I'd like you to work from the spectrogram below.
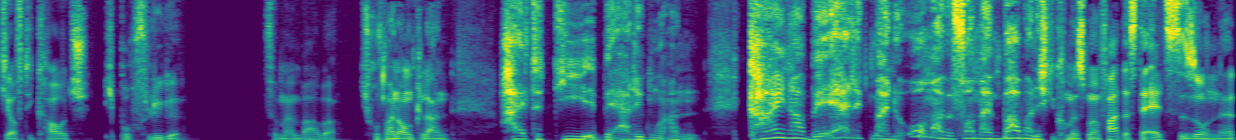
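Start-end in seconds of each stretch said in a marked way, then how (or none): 3.8-8.2 urgent demand. Retold or imitated. Demanding uncle delay the funeral.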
